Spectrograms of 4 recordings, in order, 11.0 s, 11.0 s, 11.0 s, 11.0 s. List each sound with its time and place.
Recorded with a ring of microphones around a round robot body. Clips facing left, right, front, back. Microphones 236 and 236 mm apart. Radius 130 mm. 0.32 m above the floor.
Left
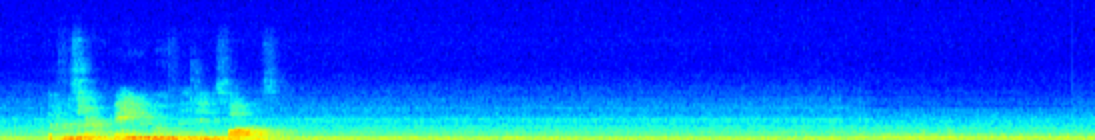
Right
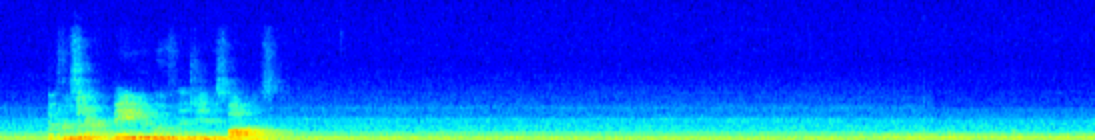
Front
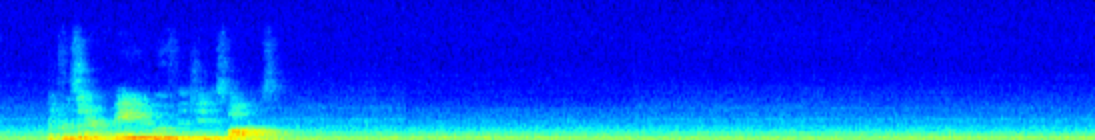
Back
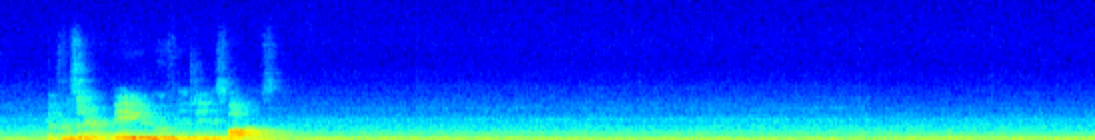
0.5 s a woman speaking: 150° right, 2 m; by 2.7 s 155° right, 3 m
